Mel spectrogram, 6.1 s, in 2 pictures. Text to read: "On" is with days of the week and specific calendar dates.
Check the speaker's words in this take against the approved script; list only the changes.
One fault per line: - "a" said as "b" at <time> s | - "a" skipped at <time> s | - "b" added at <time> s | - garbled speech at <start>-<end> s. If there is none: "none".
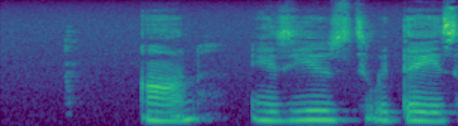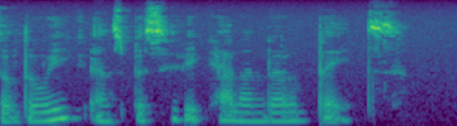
- "used" added at 1.9 s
